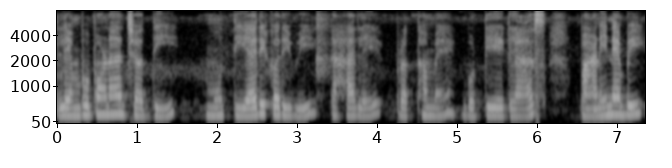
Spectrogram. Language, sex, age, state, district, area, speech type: Odia, female, 18-30, Odisha, Ganjam, urban, spontaneous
